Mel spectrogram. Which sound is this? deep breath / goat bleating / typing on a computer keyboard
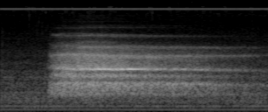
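deep breath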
